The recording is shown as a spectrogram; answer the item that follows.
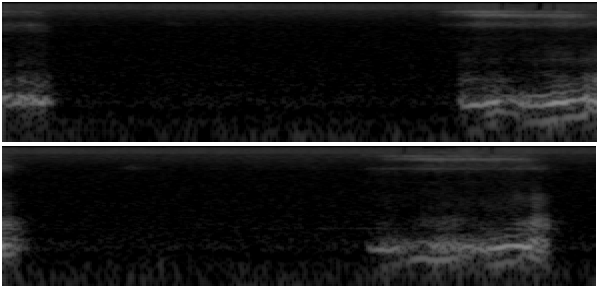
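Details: A small sleeping cat snores, giving three low buzzing breaths about two and a half seconds apart, the middle one drawn out and wavering, separated by near silence.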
